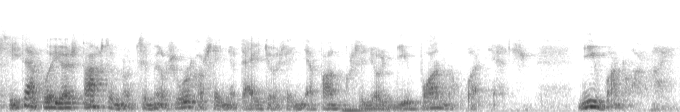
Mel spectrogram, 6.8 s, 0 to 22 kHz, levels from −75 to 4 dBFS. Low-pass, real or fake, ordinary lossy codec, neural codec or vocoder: 14.4 kHz; fake; Opus, 32 kbps; vocoder, 44.1 kHz, 128 mel bands every 512 samples, BigVGAN v2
